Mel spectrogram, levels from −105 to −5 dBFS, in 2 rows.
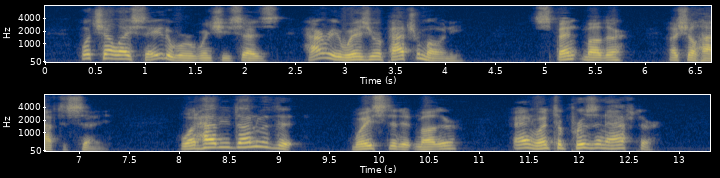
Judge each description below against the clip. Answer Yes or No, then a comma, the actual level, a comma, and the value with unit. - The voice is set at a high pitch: No, medium, 155 Hz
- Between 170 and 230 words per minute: No, average, 155 wpm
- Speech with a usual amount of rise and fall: No, wide, 7.5 semitones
